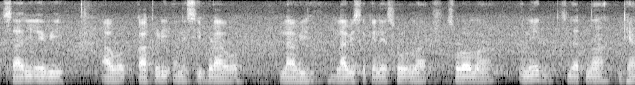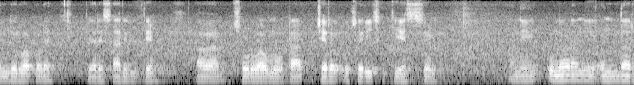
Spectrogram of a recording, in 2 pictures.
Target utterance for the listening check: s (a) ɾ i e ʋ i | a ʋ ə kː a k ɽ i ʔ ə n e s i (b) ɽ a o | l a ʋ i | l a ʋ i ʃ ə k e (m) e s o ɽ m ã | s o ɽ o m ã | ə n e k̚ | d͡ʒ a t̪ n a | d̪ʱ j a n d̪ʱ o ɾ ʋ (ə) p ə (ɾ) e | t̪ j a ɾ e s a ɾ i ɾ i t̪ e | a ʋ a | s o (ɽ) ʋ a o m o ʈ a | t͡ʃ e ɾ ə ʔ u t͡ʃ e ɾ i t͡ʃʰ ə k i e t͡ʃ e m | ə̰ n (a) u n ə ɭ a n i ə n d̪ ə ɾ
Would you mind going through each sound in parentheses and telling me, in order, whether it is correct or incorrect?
correct, correct, incorrect: n, incorrect: a, incorrect: ɽ, correct, incorrect: e

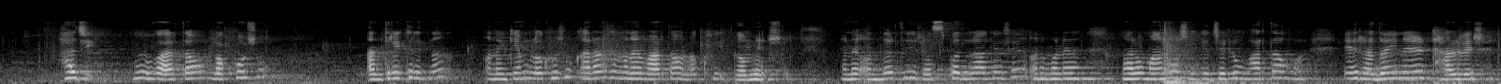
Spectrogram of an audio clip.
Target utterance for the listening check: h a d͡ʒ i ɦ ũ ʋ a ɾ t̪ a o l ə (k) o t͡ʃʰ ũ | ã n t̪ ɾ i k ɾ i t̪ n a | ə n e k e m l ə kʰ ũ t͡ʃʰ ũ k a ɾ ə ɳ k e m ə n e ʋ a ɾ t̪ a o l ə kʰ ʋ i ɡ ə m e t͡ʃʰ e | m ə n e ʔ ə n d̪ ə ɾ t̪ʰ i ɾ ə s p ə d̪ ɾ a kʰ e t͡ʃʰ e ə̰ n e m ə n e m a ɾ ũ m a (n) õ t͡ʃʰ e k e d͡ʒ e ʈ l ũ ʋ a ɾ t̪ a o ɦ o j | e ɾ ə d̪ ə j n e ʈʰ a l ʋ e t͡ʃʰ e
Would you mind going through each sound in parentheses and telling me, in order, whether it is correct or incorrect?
incorrect: kʰ, correct

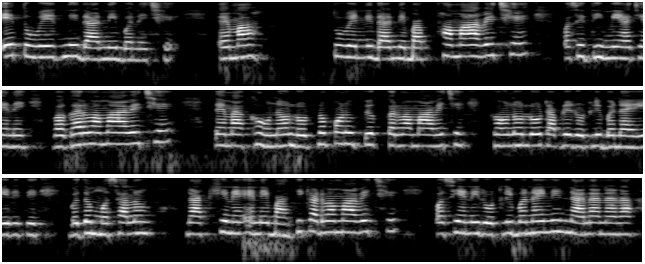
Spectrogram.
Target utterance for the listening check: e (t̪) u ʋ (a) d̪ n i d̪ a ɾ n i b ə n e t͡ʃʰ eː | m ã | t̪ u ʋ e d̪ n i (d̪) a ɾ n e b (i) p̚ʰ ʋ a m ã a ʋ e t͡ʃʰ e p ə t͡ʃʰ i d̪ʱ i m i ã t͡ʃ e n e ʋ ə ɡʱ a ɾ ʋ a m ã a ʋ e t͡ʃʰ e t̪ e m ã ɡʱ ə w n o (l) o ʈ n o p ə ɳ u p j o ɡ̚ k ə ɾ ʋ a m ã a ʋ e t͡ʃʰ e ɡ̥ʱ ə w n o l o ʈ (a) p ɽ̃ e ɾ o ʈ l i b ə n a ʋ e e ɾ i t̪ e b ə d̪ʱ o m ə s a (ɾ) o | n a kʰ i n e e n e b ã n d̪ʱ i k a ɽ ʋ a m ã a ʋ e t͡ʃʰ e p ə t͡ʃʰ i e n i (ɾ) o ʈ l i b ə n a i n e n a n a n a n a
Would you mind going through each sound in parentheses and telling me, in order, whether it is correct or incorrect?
correct, incorrect: e, correct, incorrect: a, correct, correct, incorrect: l, correct

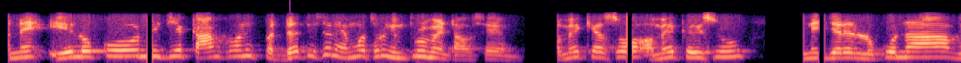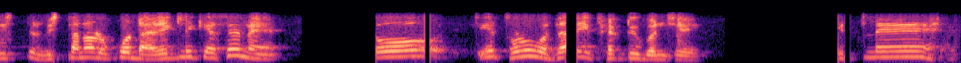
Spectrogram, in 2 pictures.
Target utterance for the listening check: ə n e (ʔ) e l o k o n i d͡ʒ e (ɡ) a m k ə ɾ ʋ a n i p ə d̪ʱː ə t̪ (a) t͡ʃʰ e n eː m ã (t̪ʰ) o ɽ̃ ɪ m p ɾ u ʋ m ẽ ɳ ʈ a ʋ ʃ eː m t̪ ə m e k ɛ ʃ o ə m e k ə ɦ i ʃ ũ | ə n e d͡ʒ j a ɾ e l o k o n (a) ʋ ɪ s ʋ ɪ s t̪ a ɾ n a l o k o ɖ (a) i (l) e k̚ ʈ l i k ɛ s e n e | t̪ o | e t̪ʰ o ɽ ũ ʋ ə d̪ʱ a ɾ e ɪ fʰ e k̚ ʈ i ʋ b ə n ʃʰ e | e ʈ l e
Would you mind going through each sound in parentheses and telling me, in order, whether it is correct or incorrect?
correct, incorrect: k, incorrect: i, correct, correct, correct, incorrect: ɾ

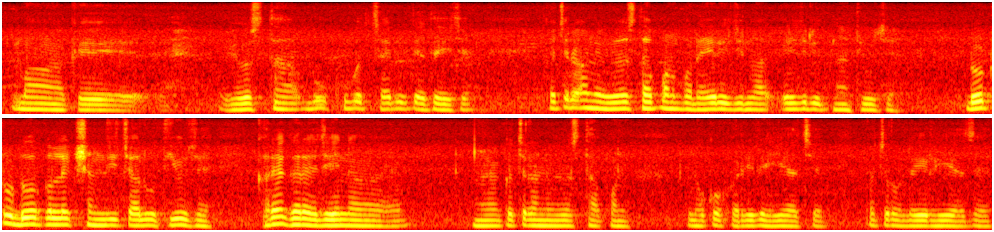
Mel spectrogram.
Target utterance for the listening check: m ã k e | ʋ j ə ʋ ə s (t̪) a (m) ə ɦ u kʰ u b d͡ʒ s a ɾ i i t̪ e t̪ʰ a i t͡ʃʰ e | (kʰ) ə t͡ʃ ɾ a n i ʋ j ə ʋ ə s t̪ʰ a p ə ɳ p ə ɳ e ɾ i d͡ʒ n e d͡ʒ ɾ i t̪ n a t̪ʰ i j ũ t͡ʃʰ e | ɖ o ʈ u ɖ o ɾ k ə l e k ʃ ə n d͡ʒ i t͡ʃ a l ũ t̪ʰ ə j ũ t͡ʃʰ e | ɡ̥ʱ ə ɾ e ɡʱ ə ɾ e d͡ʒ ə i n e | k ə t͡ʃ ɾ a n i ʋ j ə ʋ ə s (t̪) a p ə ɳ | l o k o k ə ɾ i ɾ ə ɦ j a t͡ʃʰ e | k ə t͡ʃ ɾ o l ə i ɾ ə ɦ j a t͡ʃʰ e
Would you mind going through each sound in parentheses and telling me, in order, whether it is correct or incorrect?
incorrect: t̪ʰ, incorrect: b, incorrect: k, incorrect: t̪ʰ

